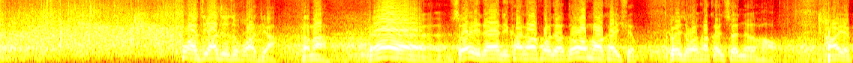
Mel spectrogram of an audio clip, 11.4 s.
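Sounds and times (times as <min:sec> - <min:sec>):
audience applause: 0:00.0 - 0:03.2
speech: 0:02.4 - 0:11.3.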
